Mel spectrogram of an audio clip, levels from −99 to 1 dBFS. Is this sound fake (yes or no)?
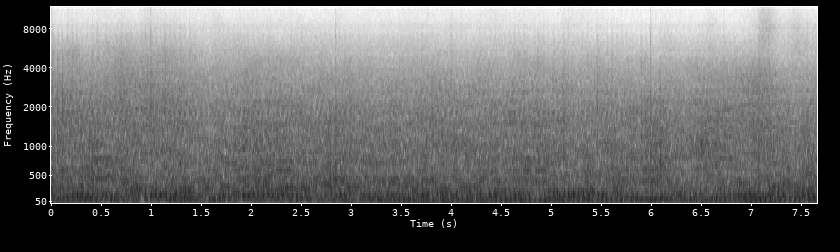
yes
